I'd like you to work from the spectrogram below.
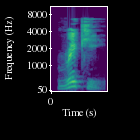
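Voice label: "rickey", British English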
